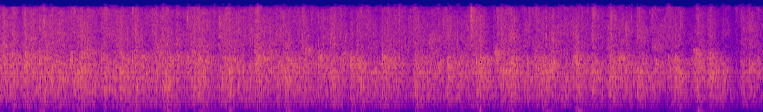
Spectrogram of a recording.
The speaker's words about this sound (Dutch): Gefeliciteerd. U mag klappen, dat mag wel.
